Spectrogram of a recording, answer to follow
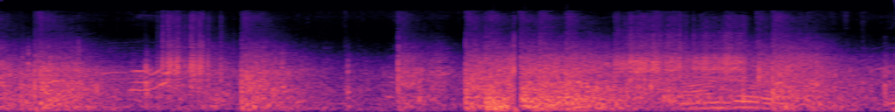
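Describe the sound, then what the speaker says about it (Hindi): Fireworks burst high overhead at an Arts Council display, a dense run of crackling pops and booms, with voices talking close by throughout. "उसको पटाखे देखो कहाँ फाड़ते हैं"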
